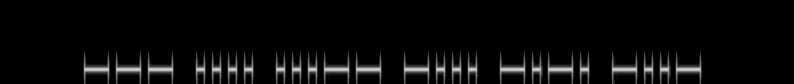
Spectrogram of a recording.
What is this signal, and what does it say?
Morse code, heard as a keyed tone, about 14 wpm, 700 Hz. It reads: OH3BCX
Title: Call Signs Repeated 2x - 15wpm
